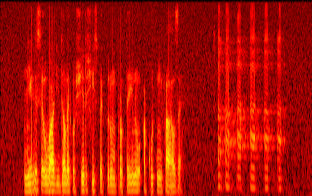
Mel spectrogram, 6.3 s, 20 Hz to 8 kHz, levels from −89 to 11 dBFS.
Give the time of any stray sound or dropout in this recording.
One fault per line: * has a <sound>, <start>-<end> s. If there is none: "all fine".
* has a laugh, 4.2-5.8 s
